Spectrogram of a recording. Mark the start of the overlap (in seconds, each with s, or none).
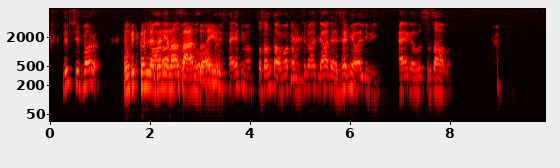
1.9 s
